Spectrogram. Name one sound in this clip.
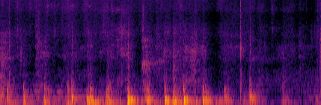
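Feet in socks thump quickly across a carpeted floor.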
